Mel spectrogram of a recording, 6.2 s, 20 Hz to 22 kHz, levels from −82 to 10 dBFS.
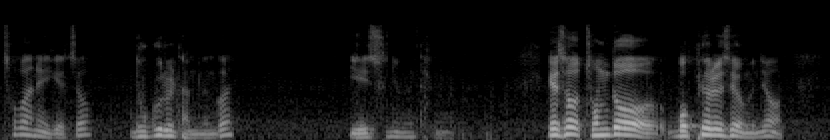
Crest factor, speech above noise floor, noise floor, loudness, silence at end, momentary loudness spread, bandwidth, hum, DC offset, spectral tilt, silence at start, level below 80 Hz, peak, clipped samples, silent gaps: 20 dB; 35 dB; -62 dBFS; -27 LUFS; 0.35 s; 20 LU; 10.5 kHz; none; under 0.1%; -7 dB/octave; 0.05 s; -60 dBFS; -8 dBFS; under 0.1%; none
